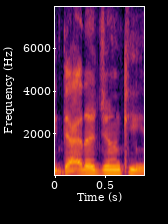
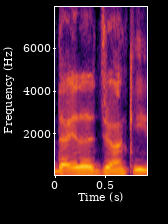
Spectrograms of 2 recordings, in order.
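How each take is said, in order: First: Data said as "DAT-uh"; short A, as in "cat", in Data; DAT-uh pronunciation. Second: Data said as "DAY-tuh"; long A in the first syllable of Data; DAY-tuh pronunciation. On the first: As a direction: say Data with a flat "dat" first syllable. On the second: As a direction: say Data to rhyme with "later". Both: Shown as a demonstration. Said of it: "Is it data or data?".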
